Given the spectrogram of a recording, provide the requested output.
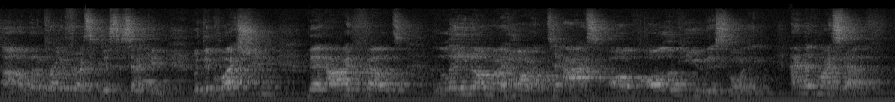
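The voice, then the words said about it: Speaks with a noticeable accent. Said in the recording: “I'm relatively fast, though I have slowed down through the years. And I'm intentionally going a bit slower today as well, because I know that if you're not used to me and my tones and my accent, you might lose half of what I say”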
